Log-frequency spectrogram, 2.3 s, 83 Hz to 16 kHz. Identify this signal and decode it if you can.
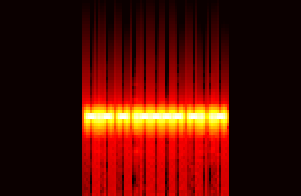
Morse code, heard as a keyed tone, about 57 wpm, 700 Hz. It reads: KT1NA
